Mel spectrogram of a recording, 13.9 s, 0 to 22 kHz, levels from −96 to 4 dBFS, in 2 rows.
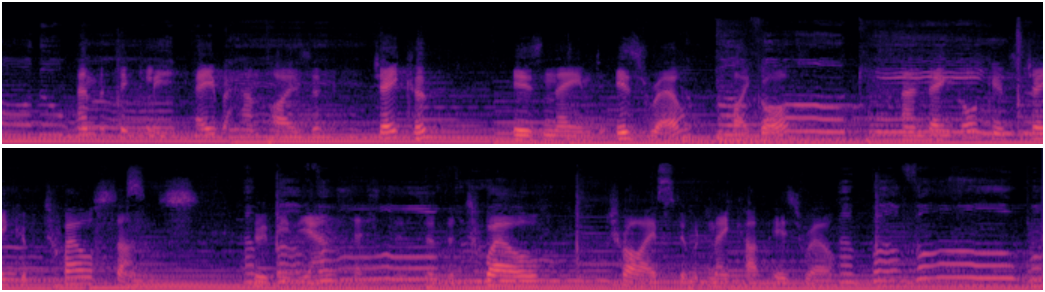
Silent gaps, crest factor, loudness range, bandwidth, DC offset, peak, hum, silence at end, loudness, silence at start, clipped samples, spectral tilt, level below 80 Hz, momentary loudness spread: none; 18 dB; 2 LU; 13 kHz; under 0.1%; -18 dBFS; none; 0 s; -39 LUFS; 0 s; under 0.1%; -7.5 dB/octave; -46 dBFS; 5 LU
